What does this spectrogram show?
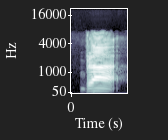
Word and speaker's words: bra: the Born rule as brackets, as, and you pronounce this here, bra psi ket psi, sort of.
